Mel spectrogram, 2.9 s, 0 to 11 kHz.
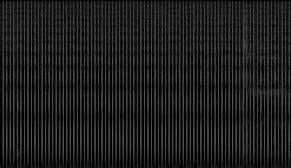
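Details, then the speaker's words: Loki synth module during VCA offset calibration, with trimmer 17 turned fully clockwise before adjustment: steady buzzy tone with fast regular clicking caused by VCO2 bleeding through onto the envelope. "Now, the idea is to turn trimmer number 17 until that clicking just goes away. And the clicking is caused by the effect of VCO2 on the envelope."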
